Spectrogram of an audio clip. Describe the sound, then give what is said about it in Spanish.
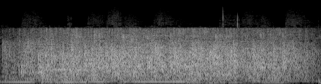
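A burst of crowd applause played as a sound effect, dense steady clapping that fills the whole few seconds at an even loudness before tapering slightly at the end, with no voices over it. “Vale, pues sí, tenía un efecto de aplauso así, chorra.”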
